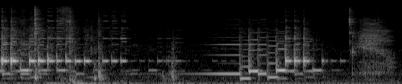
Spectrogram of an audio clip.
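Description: A timer alarm ringing a short melody of electronic notes that repeats, with a longer held note in the middle. It signals that the countdown has run out.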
